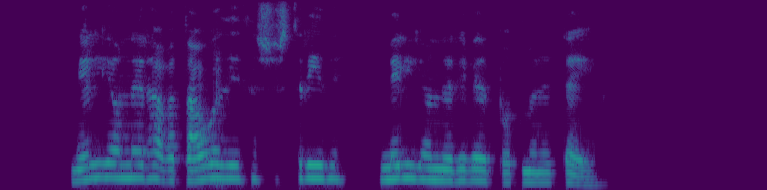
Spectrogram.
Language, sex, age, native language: Icelandic, female, 50-59, Icelandic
